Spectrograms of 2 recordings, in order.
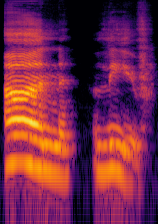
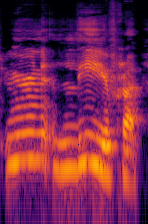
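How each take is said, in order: First: Un livre with the nasal un; un said nasal and open before livre. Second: Une livre with the feminine une; careful feminine une before livre. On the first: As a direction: masculine un livre, clearly nasal. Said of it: "But une livre". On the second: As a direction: une said as a rounded une, livre after it. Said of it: "Careful, though, because we've learned un livre". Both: Shown as a demonstration.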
